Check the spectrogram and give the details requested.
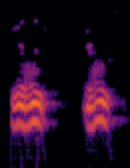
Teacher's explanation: را پر پیش ہو تو اس کو موٹا پڑھیں گے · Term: تفخیم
